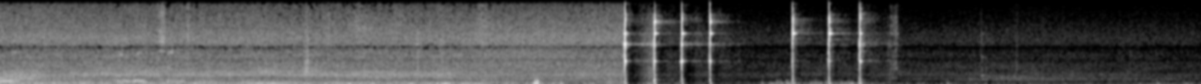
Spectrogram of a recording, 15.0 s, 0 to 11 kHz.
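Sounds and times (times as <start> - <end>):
hammer striking ringing metal: 7.8 - 9.1, 9.9 - 11.0.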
